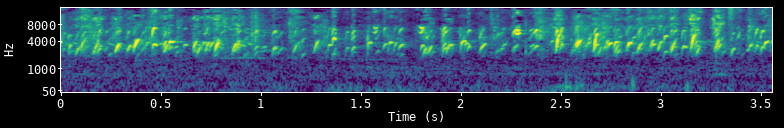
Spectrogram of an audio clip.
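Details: European goldfinch singing batbata-style twittering, a fast, unbroken chatter of bright, chirping high notes with steady background hiss.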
